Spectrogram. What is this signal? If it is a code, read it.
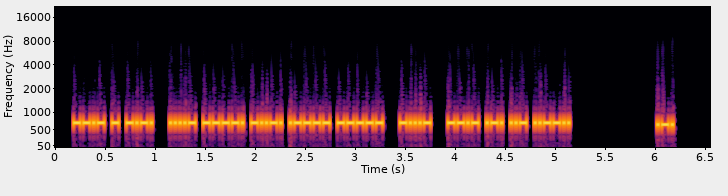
Morse code, heard as a keyed tone, about 54 wpm, 700 Hz. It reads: QTC 49/10 <BT> QRU? R
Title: Worked All Europe DX Contest - QTC Exchange with Repeats - 50wpm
